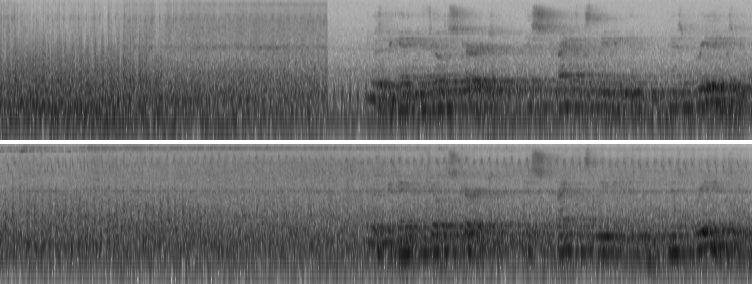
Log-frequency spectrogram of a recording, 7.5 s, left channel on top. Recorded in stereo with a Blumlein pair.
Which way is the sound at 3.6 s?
45° right.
